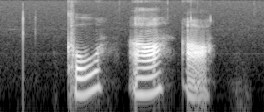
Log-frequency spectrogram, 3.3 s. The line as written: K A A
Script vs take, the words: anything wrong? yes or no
no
